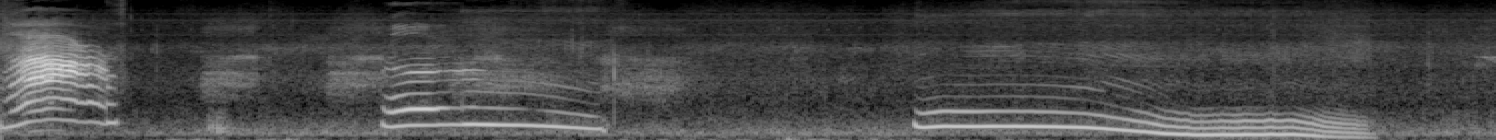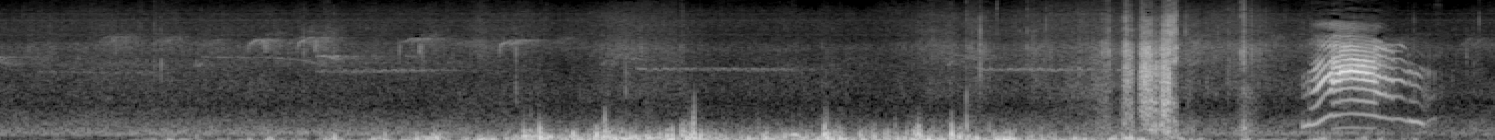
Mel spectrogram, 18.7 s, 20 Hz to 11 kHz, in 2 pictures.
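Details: Stray community cats in a verbal fight after a second cat turns up near Dufy, filmed with a GoPro HERO8. Short meows give way to a long, wavering, descending yowl. A stretch of rustling and thumping noise follows, then a final meow.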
